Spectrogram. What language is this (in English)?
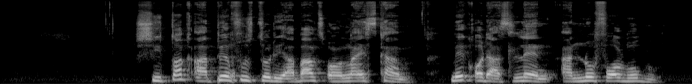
Nigerian Pidgin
